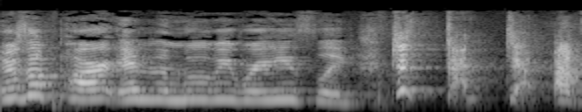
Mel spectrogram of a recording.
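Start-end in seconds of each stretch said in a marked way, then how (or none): 1.8-2.9 fed-up, irritated, agitated, mad outburst. Acting out a man in a movie who just gets mad, imitating a mad, agitated outburst. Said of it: "And he just gets mad".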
